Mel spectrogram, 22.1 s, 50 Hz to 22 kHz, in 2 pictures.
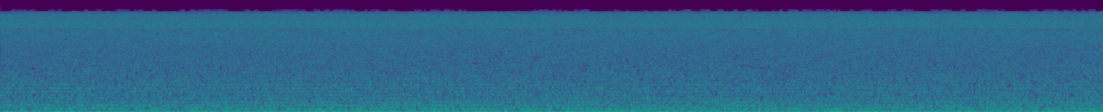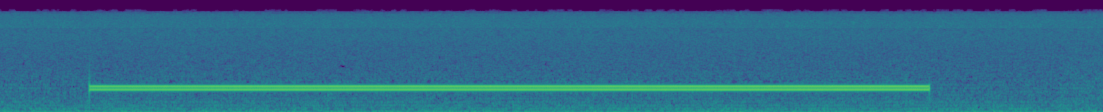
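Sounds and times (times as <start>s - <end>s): steady hiss: 0.0s - 22.0s
two-tone emergency alert signal: 11.9s - 20.3s.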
